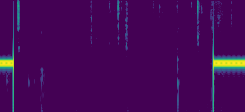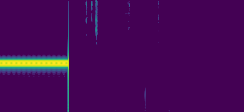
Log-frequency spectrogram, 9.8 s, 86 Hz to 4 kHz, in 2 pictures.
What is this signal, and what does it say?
Ringback tone (North America), 440 + 480 Hz.
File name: CENTRAL MORENA / out ram.lmorena.2025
